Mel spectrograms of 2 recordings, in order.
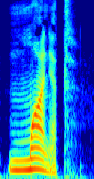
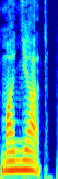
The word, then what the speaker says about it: манить: потому что все люди почему-то манят, а на самом-то деле они ж манят, понимаете? Вот должно быть правильное ударение.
